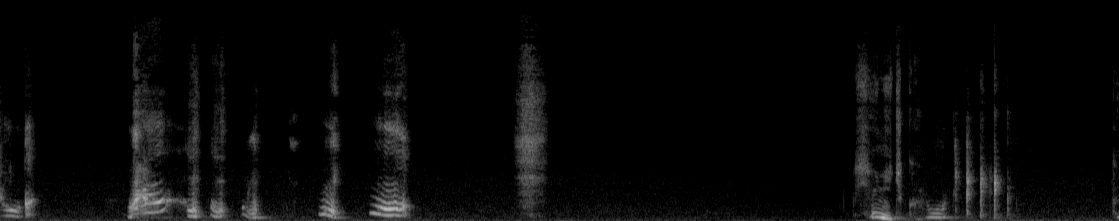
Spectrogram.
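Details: A female grey parrot imitates smacking kiss sounds, mixed with chattering, speech-like phrases, and a person talks to her between them.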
